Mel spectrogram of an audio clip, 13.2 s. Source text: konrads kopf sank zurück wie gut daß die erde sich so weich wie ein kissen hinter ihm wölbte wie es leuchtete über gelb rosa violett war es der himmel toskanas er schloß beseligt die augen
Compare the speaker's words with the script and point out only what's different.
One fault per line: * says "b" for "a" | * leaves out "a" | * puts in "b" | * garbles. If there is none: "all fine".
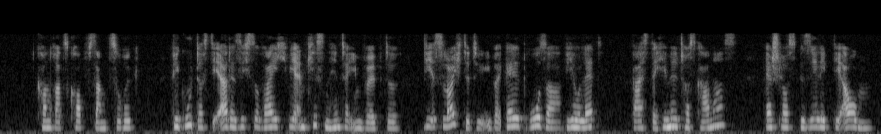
all fine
